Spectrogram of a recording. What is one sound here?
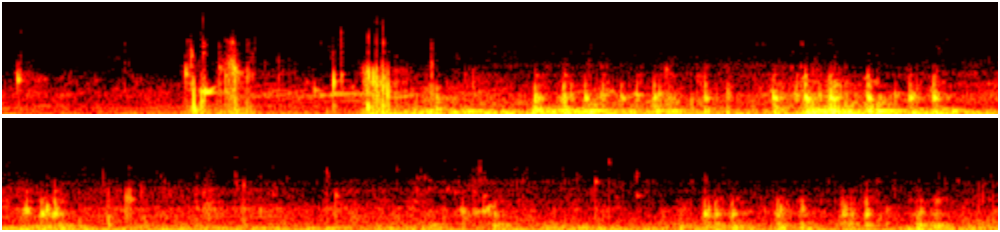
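Water gurgles and rumbles, muffled, underwater.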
